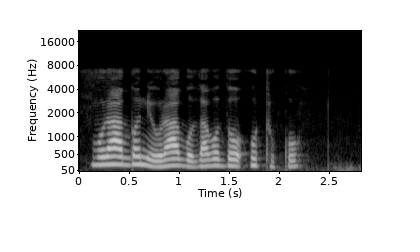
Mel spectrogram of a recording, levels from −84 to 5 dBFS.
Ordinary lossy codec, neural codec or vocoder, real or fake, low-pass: none; codec, 16 kHz, 4 kbps, FunCodec, trained on LibriTTS, 50 frames a second; fake; 7.2 kHz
